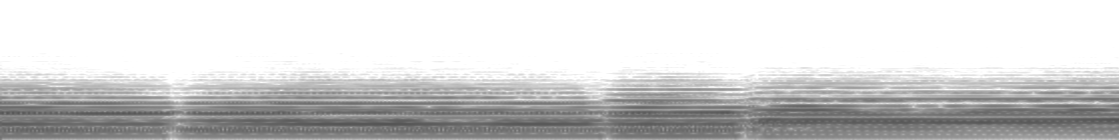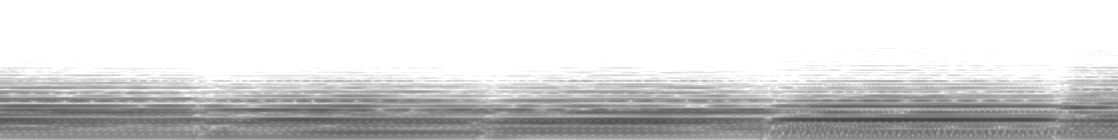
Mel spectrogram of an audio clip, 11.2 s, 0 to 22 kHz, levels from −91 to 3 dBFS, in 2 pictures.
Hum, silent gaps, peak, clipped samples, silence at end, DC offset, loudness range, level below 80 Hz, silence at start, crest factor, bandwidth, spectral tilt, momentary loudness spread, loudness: none; none; -18 dBFS; under 0.1%; 0 s; under 0.1%; 3 LU; -54 dBFS; 0 s; 12 dB; 3.6 kHz; -10.5 dB/octave; 8 LU; -31 LUFS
